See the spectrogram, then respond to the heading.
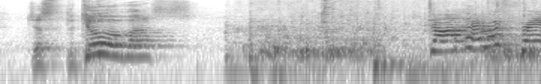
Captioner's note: toilet flushes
